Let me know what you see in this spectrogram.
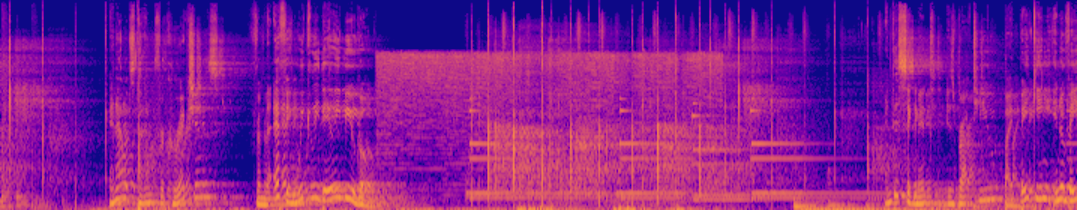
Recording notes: in front of a live audience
